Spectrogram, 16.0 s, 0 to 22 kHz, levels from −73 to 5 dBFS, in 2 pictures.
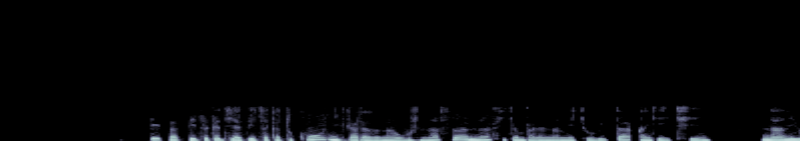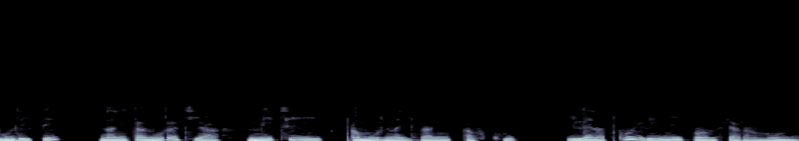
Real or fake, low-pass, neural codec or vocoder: fake; 5.4 kHz; codec, 16 kHz, 8 kbps, FreqCodec, larger model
